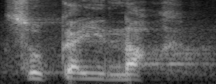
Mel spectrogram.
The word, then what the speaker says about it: سکینہ: بہت مشہور ہے سکینہ، تو یہ ہے اس کا اصل تلفظ سکینہ۔ سکینہ لفظ بھی اچھا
